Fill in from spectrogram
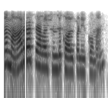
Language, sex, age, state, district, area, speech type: Tamil, female, 30-45, Tamil Nadu, Tiruvallur, rural, conversation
